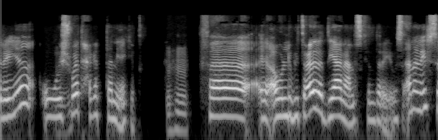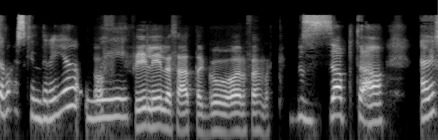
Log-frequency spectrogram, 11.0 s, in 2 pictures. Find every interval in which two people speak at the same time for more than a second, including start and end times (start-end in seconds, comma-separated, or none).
none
